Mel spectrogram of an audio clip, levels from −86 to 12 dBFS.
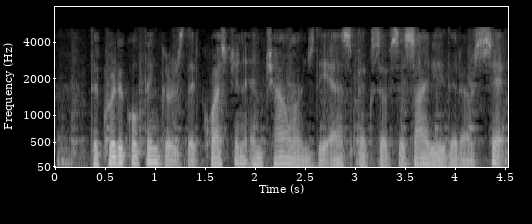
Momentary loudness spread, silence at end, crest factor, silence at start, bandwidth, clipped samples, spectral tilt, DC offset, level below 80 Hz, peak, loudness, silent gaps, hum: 7 LU; 0 s; 18 dB; 0 s; 5.4 kHz; under 0.1%; -11.5 dB/octave; under 0.1%; -36 dBFS; -4 dBFS; -23 LUFS; none; none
